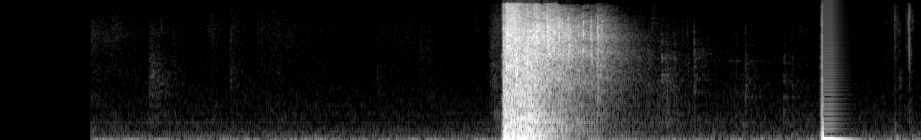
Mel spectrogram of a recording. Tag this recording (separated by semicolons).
HitTable; Hit; Violent; Anger; Fury; Table; Violence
